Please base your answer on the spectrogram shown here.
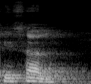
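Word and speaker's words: thistle: ठीक है आगे देखिए टी एच आई एस टी एल है तो इसको बोलते हैं सिसल ससल ठीक है वसे बोलते तो थिल हो जाता है लेकिन इसको टी साइलेंट कर तो सल बोला जाता है और ससल मीस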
